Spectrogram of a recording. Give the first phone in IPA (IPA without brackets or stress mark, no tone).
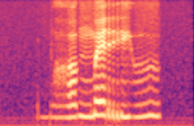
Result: bʱ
